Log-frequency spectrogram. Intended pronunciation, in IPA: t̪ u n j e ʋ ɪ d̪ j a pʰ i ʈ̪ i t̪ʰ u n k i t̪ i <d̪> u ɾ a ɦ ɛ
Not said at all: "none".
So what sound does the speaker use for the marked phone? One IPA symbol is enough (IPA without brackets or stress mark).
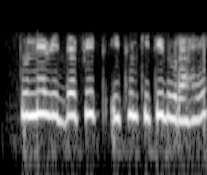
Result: d̪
